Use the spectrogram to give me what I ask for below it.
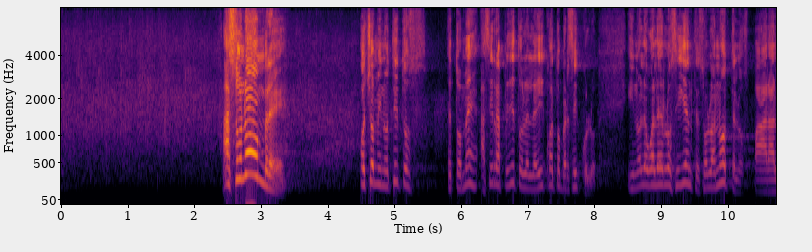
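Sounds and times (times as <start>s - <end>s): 
audience clapping loudly: 0.0s - 6.6s
speech: 2.4s - 3.4s, 4.5s - 10.7s.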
